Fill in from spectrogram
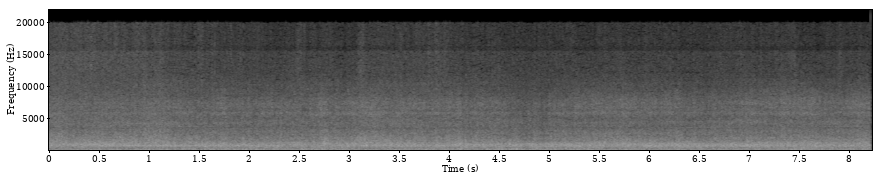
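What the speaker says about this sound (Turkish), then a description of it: "Hiç debriyajı kullanmadan duruyor. Sonra gazı verir vermez fık diye gidiyor." A new Honda CB650R E-Clutch naked motorcycle rides along and accelerates, its engine note and wind rush forming a steady, loud, unbroken roar with no speech.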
